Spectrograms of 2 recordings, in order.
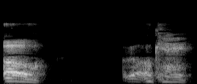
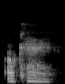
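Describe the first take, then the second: First: Bakugo's voice. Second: Wrong voice. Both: Acted. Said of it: "that's Bakugo's voice".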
